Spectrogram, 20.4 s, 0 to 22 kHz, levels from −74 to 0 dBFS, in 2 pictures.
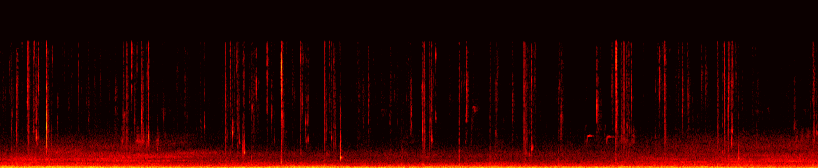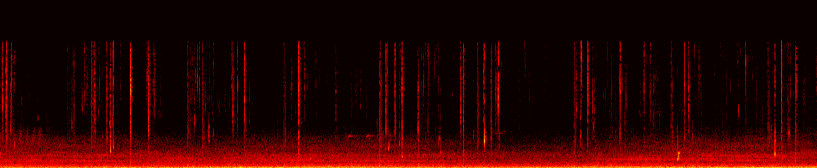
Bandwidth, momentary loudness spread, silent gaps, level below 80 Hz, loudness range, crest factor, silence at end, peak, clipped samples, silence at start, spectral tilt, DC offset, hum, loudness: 17 kHz; 6 LU; none; -34 dBFS; 4 LU; 26 dB; 0 s; -4 dBFS; under 0.1%; 0 s; -6 dB/octave; under 0.1%; none; -33 LUFS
